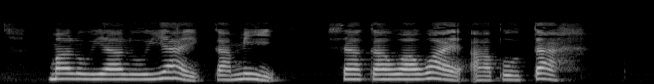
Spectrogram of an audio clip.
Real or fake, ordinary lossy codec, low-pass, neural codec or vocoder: real; MP3, 32 kbps; 7.2 kHz; none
